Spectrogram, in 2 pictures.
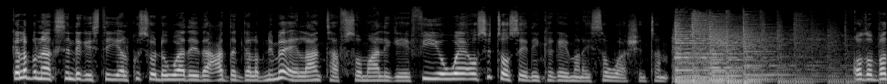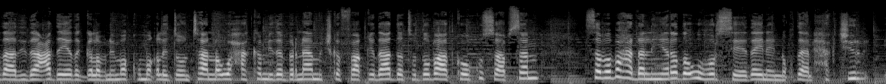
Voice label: female somali

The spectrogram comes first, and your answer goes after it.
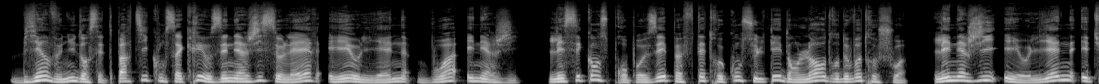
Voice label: french

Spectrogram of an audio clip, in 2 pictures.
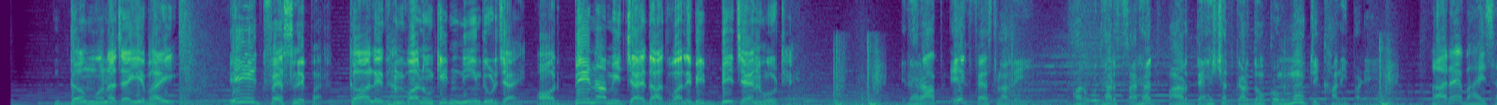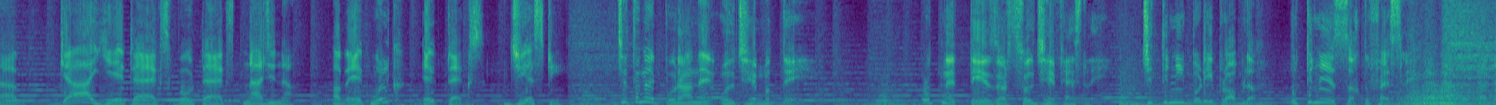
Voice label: Male

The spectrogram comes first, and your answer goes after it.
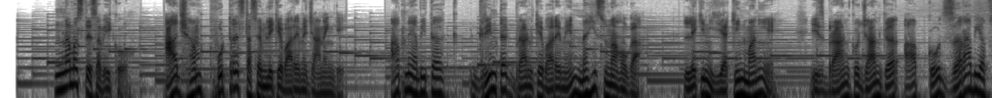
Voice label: hindi; Greentek

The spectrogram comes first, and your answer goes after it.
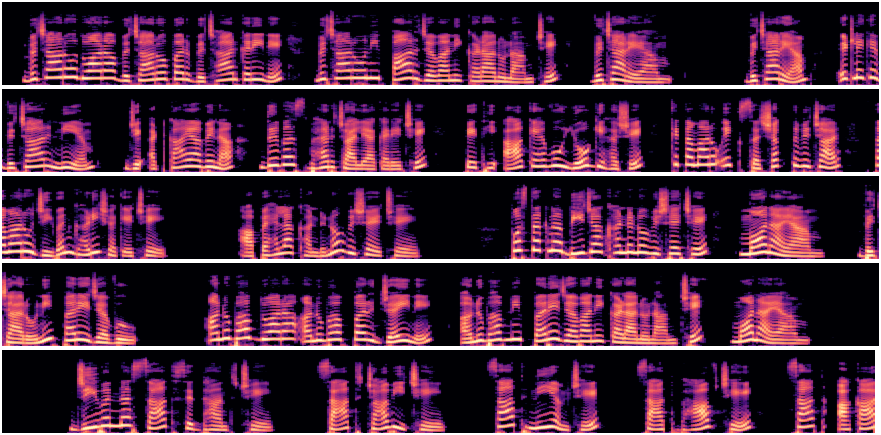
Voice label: gujarati

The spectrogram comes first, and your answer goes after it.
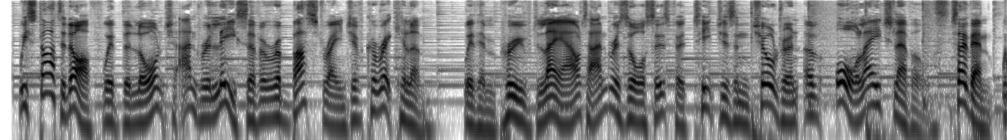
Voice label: corporate

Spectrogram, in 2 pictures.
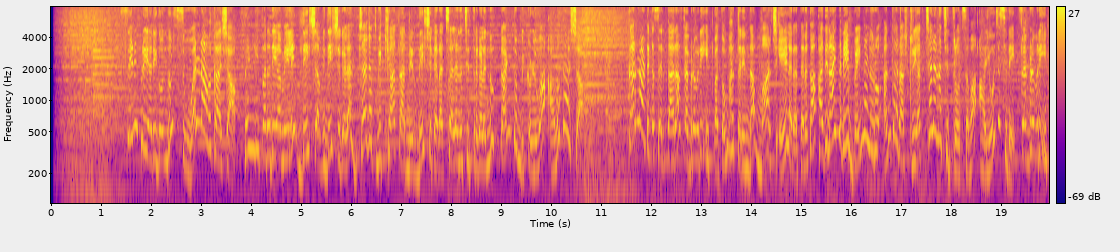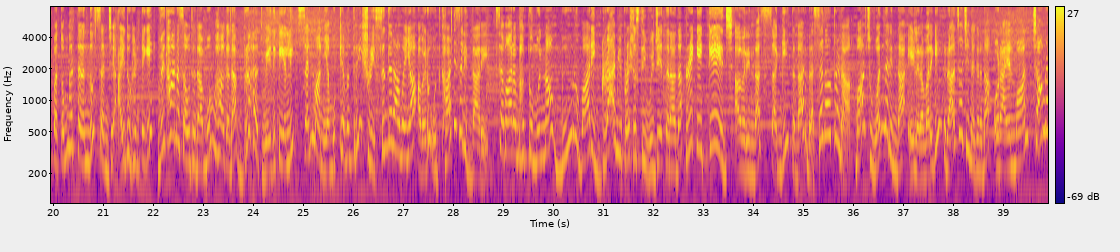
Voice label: kannada

